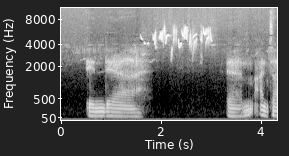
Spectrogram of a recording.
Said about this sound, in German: Dieser Vogel sitzt sehr exponiert, gerne auf so kleinen, übrig gebliebenen Stauden vom Vorjahr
